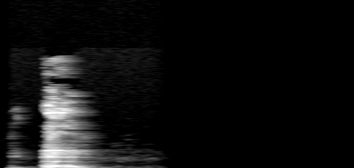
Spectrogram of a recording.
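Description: A man clearing his throat once into a close microphone, a short burst lasting about a second.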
